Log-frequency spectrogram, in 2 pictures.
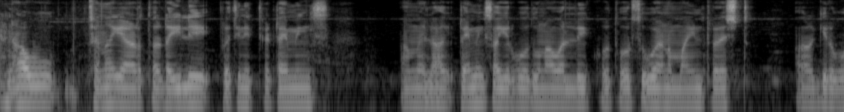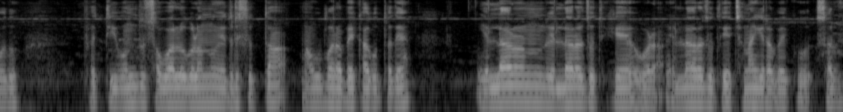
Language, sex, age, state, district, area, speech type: Kannada, male, 18-30, Karnataka, Davanagere, rural, spontaneous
